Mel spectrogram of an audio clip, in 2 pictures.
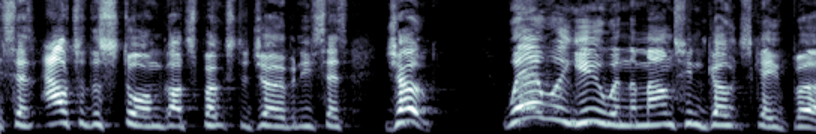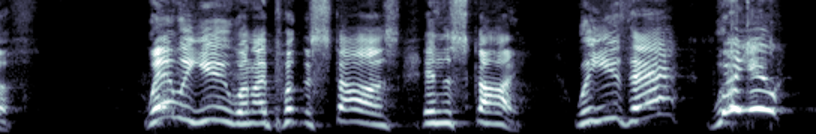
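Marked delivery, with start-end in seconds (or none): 2.6-10.6 dripping, heavy, pointed sarcasm. Retelling how god answered job out of the storm, retelling god's sarcastic reply. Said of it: "really sarcastic".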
